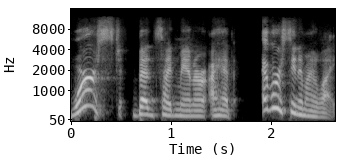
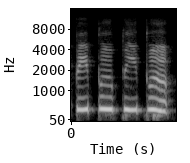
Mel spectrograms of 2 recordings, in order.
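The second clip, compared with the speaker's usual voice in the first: high, flat mock machine noises; mock the medic's bored button-tapping; a lightly voiced indifferent medic going beep boop; bored robotic beeping; 8 semitones higher than usual. Bored medic mocked by speaker.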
